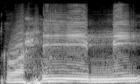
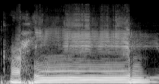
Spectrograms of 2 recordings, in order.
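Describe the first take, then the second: First: The final m is followed by a short i vowel. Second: The word ends on the m with no vowel. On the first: "റഹീമി എന്നാണ് അവിടെ ഉള്ളത്, മീമിന് കസ്റാണ്" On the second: "അവിടെ വഖഫ് ചെയ്യുമ്പോൾ മീമിന് സുക്കൂനായി വരുന്നു"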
